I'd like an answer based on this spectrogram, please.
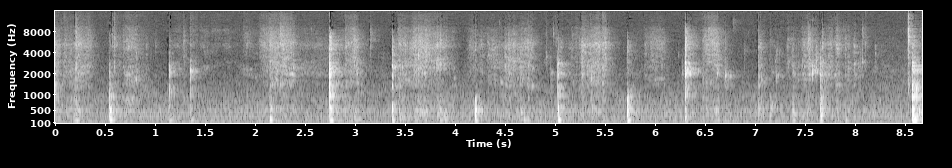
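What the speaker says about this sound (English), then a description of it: "All I'm gonna do is stir those together." A spoon stirring salt, sugar and olive oil in a bowl for pizza dough: repeated sharp clinks and scrapes in a steady rhythm, close and fairly quiet, with no talking.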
